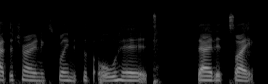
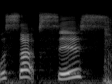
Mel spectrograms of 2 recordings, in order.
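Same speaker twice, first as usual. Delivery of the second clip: mocking put-on borrowed slang, higher and louder; 8 semitones higher, 6 dB louder than usual. Retelling how some coworkers greet her: imitating coworkers trying to talk like her. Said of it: "you don't have to try and talk like me".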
